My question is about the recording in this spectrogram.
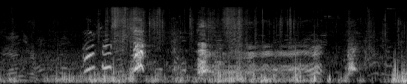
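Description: Dogs in a pack barking and calling, with short rising yelps about a second in and a longer held cry from about two to three seconds in.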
